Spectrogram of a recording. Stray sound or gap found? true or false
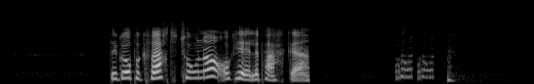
true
